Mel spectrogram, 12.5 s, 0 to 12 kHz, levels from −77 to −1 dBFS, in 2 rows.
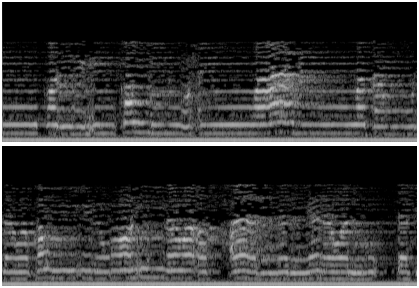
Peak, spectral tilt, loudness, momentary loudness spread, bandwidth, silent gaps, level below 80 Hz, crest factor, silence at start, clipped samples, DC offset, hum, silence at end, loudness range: -10 dBFS; -10 dB/octave; -28 LUFS; 9 LU; 4.8 kHz; none; -32 dBFS; 16 dB; 0 s; under 0.1%; under 0.1%; none; 0 s; 3 LU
